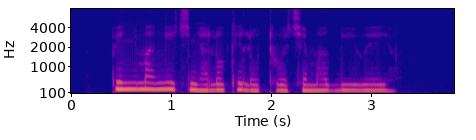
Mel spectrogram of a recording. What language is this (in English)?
Luo (Kenya and Tanzania)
